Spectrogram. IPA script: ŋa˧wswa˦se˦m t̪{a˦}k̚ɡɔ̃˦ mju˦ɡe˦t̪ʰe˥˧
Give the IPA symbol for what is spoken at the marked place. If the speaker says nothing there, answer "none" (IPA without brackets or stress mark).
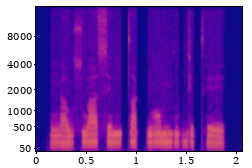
a˦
